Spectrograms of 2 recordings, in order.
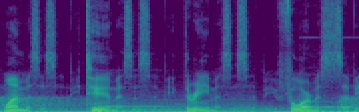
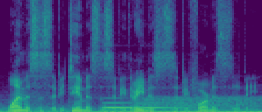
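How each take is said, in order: First: The counting is slow and measured. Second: The counting is rushed and fast.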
